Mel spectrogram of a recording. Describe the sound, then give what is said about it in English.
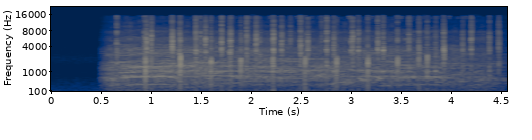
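A crowd cheers loudly and steadily after a brief moment of silence, a dense roar of shouting voices peppered with sharp claps and whoops that holds strong throughout, as Pope Leo XIV emerges from meetings at the headquarters of his religious order, the Augustinians. “Crowds cheered as the new pope emerged from the meetings.”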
